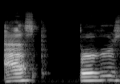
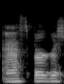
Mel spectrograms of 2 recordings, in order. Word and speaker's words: Asperger's: It's pronounced Asperger's, not Asperger's.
